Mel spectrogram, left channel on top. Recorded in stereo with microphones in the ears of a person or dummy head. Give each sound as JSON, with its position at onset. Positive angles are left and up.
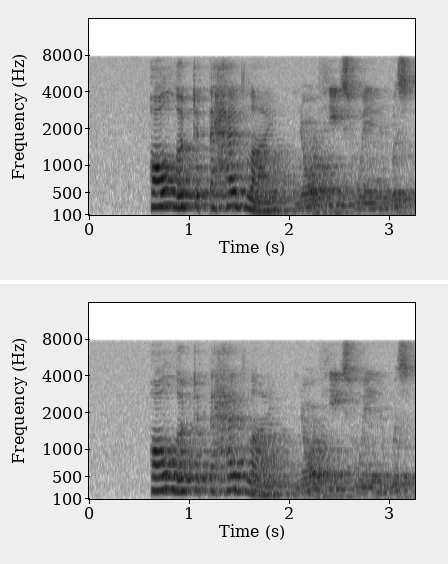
{"t": 0.6, "sound": "a woman speaking", "side_deg": 55, "distance_m": 0.9}
{"t": 2.0, "sound": "a man speaking", "side_deg": 50, "distance_m": 2.5}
